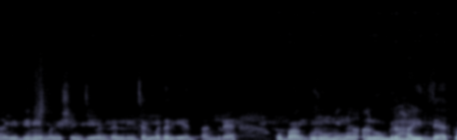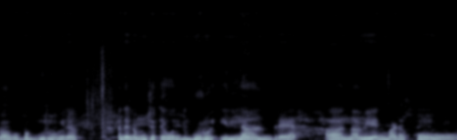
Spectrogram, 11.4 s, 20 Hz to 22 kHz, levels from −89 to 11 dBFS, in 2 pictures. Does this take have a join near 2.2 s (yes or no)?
no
